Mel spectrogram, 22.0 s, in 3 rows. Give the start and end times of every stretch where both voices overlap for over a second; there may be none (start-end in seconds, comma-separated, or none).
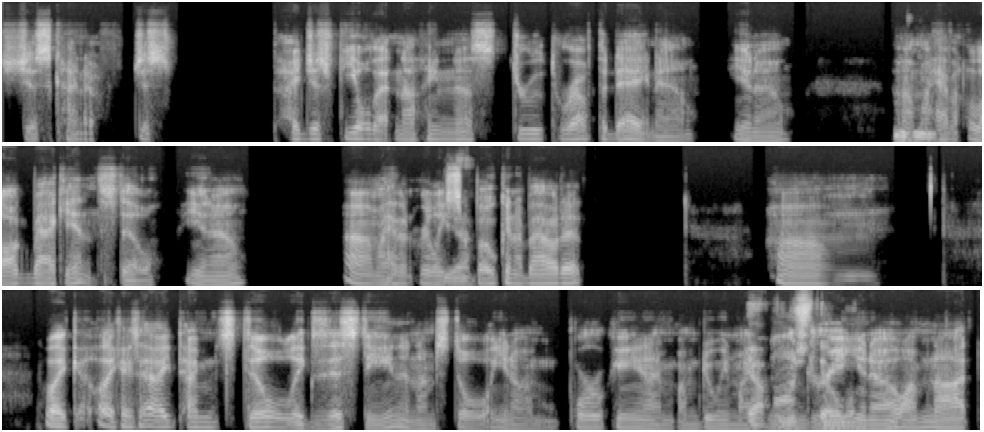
20.3-21.5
